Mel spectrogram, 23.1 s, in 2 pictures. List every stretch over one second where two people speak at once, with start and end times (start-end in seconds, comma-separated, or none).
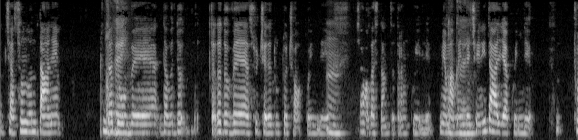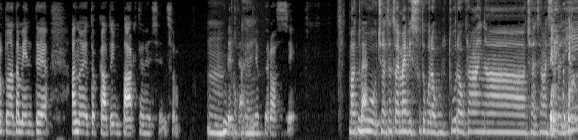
none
